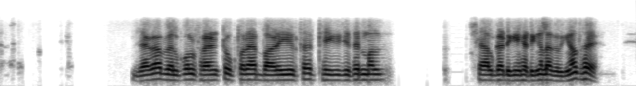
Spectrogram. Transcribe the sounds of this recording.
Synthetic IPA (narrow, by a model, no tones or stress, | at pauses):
d͡ʒəɡaːbɪlkʊlpʰɾɛ̃ɳʈʊpːəɾɛːbaːɽiːʊt̪ʰːeːʈʰiːkd͡ʒɪt̪ʰːeːməl | ʃaːlɡəɖɪjãɦɛːɖɪ̃ŋãːləɡd̪ɪjãːt̪ʰːɛː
